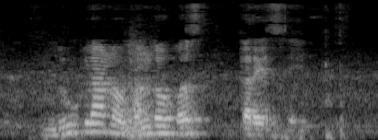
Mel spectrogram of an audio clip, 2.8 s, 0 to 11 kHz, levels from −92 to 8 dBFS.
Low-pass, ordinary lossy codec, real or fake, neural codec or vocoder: 9.9 kHz; AAC, 32 kbps; real; none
